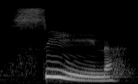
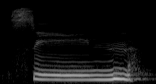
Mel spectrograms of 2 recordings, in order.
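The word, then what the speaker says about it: scene: This word is seen. The SC is a blend. We can hear the E, seen, and then the E on the end is silent.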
